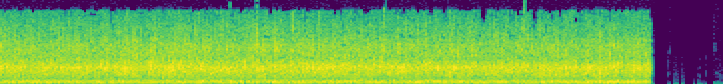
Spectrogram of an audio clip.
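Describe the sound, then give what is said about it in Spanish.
Sustained applause from a crowd for nine newly beatified women, a dense even patter of many hands clapping at steady loudness for about four seconds before it cuts off abruptly into silence. “Un aplauso para ellas.”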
